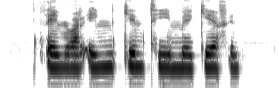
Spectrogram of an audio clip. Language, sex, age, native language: Icelandic, male, 10, Icelandic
